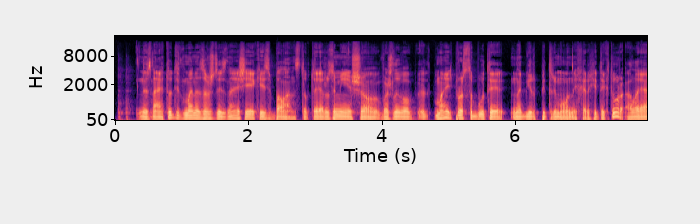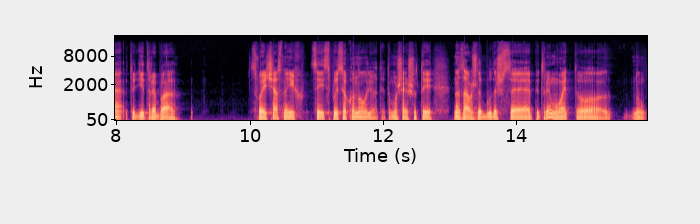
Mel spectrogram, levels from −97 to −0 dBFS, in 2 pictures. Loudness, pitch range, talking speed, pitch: -16 LUFS, 90-105 Hz, 145 wpm, 95 Hz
